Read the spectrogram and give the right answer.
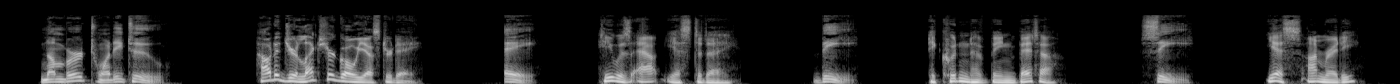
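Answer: B: It couldn't have been better.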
